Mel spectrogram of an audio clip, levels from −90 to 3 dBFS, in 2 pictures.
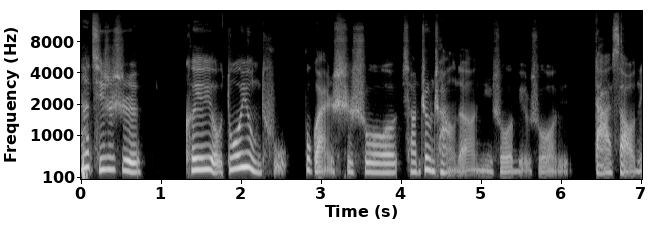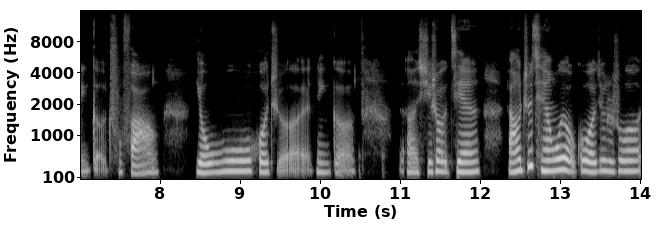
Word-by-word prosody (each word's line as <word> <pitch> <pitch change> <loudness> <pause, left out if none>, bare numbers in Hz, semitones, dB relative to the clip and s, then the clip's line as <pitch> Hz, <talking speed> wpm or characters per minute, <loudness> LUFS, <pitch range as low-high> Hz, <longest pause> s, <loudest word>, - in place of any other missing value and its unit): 它 - - +7
其 255 -2 +1
实 260 0 +2
是 215 -5 +3 0.5
可 245 - +3
以 255 +1 +6
有 240 - +3
多 275 +3 +4
用 285 -10 +5
途。 - - -10 0.2
不 250 - -1
管 240 0 -1
是 210 - -1
说 195 -1 0
像 210 -1 -4
正 250 0 +2
常 200 -4 -3
的， - - -7
比 235 - -9
如 215 - -9
说 105 - -5
比 215 - -10
如 - - -13
说 - - -9 0.5
打 - - 0
扫 - - -2
那 225 +1 -8
个 - - -8
厨 210 - -13
房 135 - -2 0.4
油 200 -3 +3
污， 225 +3 +2
或 210 -3 0
者 205 - -8
那 200 -1 -4
个， - - -6 0.7
呃， 100 0 -2
洗 210 - -3
手 215 -1 +1
间， 210 +1 +1 0.3
然 210 - +3
后 235 - +5
之 335 +6 +5
前 235 -7 +3
我 250 - +7
有 245 -3 +4
过， 215 -3 +3
就 230 +1 -1
是 220 - 0
说， 225 0 0
220 Hz, 215 characters per minute, -24 LUFS, 205-235 Hz, 0.7 s, 它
